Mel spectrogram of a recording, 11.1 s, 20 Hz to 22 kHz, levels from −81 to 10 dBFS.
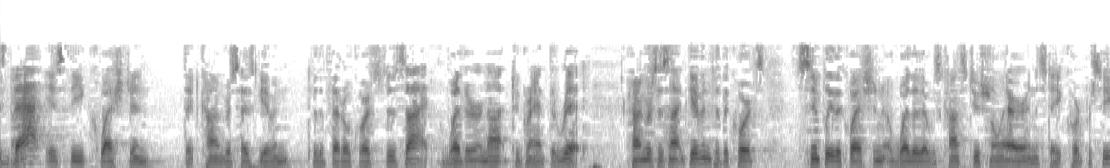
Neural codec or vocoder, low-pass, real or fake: none; 7.2 kHz; real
